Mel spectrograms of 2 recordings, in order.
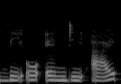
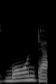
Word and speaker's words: Bondi: I love the fact that it's spelled as Bondi, but it's pronounced as Bondi. I would read it as Bondi.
